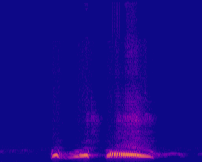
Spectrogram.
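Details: Spotted dove giving its gù coo, a recording for drawing decoy birds: a short two-part hooting note, then a longer, fuller coo that slurs downward at the end, all at low mid pitch in a quiet setting.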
